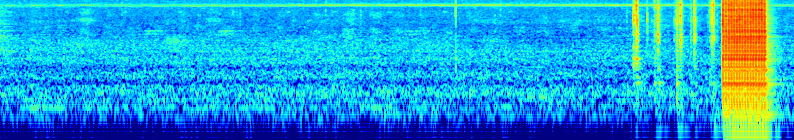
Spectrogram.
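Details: A steady low mechanical hum, then a few sharp scattered taps and a brief loud burst of noise, with no clear animal voice.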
